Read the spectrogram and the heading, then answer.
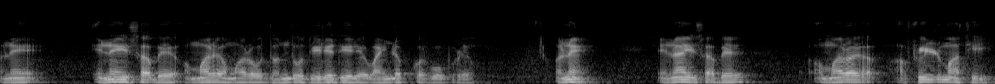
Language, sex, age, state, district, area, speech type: Gujarati, male, 60+, Gujarat, Valsad, rural, spontaneous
